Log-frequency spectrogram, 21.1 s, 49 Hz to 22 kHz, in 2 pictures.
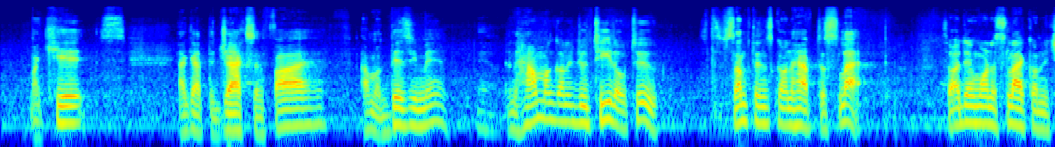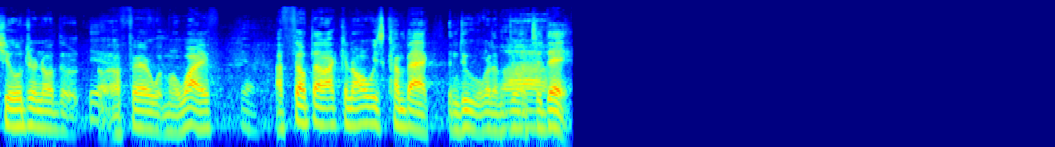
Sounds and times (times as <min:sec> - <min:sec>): Speech: 0:09.4 - 0:16.3.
